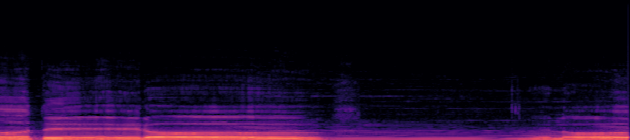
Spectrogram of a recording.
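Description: A man singing an Urdu Sufi kalam solo, in long, ornamented held notes with a wavering pitch. The voice drops away about three seconds in, leaving a softer steady held tone, and comes back shortly before the end.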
